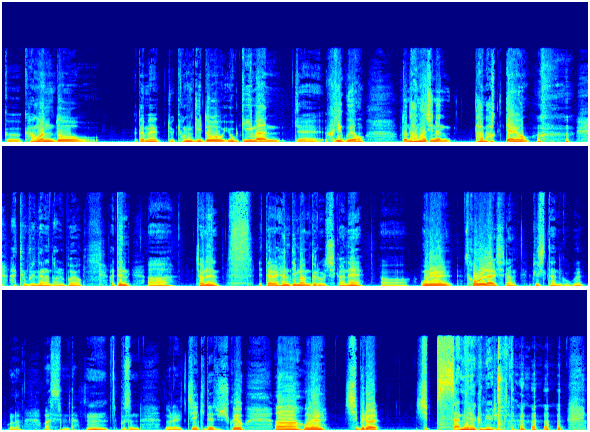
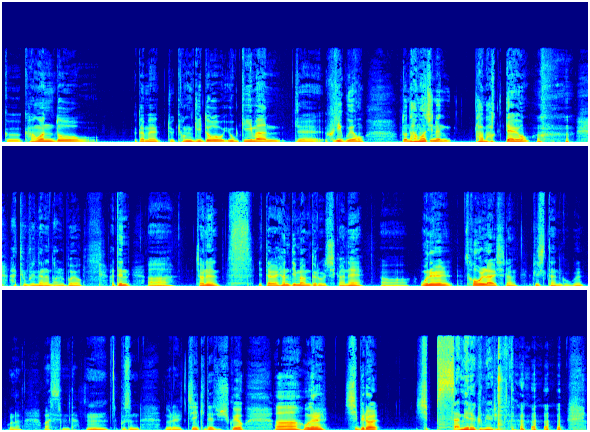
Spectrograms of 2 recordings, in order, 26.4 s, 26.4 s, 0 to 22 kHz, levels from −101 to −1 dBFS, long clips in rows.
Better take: second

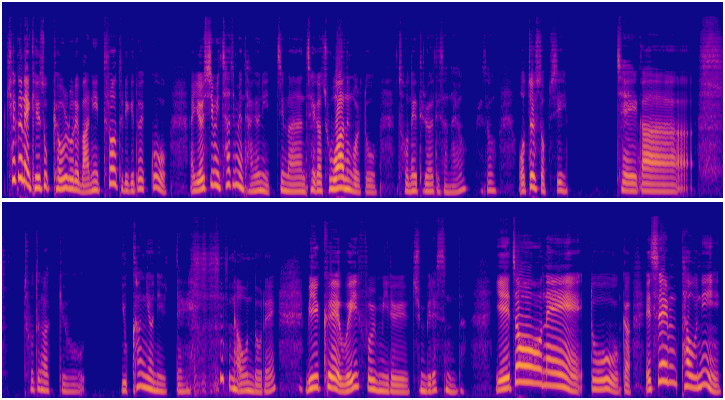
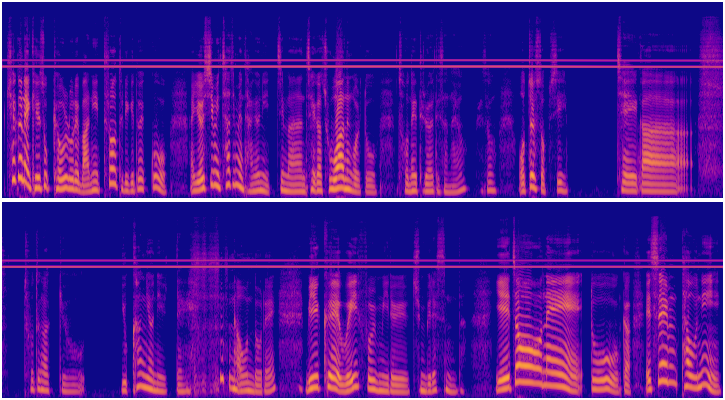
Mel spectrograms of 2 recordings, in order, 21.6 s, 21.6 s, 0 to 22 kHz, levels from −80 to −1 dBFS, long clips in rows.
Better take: first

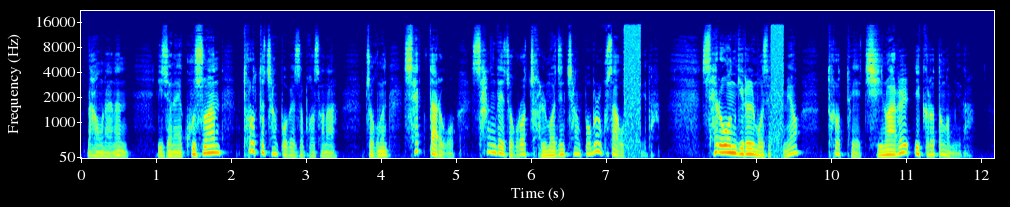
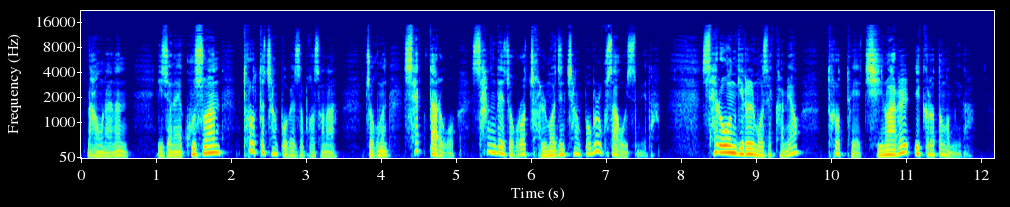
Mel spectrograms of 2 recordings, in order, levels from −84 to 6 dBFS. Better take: second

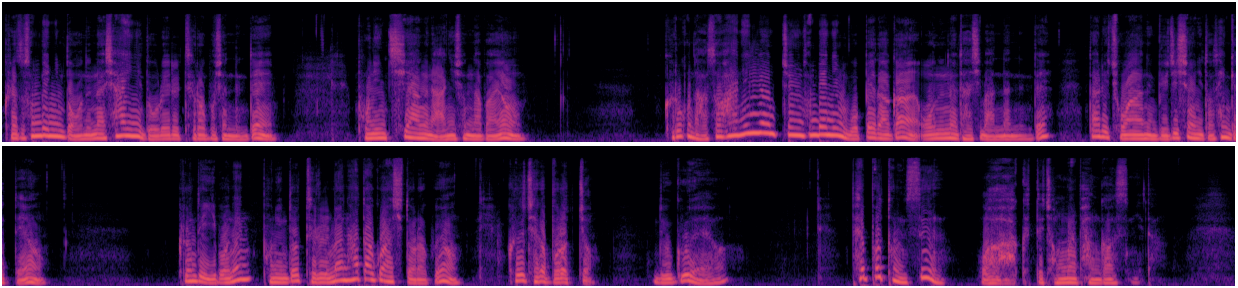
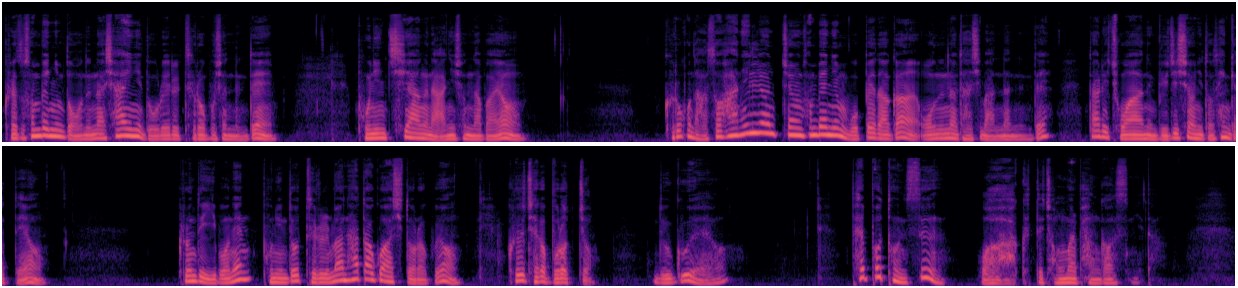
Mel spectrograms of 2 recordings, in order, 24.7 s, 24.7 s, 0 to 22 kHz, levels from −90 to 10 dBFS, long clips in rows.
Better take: second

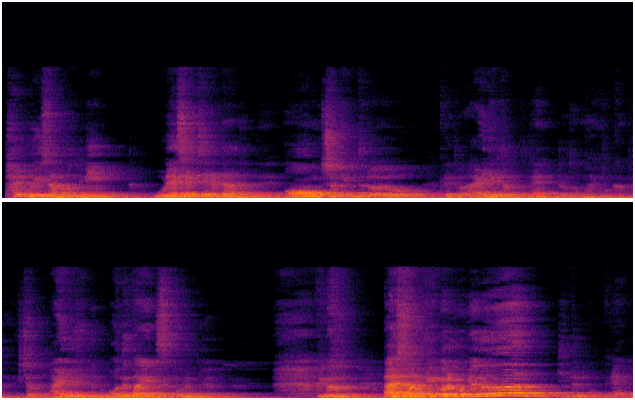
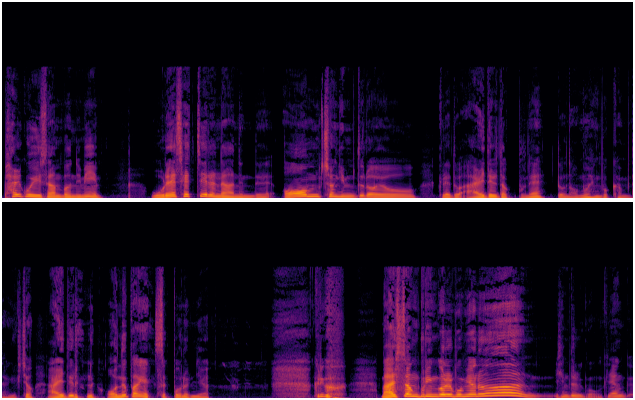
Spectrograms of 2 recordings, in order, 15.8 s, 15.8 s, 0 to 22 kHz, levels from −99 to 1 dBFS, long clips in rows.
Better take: second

